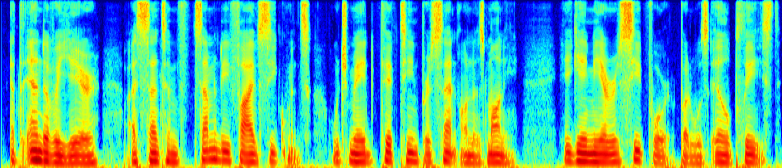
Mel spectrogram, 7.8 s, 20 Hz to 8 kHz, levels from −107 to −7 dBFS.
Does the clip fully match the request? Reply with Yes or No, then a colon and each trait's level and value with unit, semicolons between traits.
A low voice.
Yes: very low, 95 Hz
